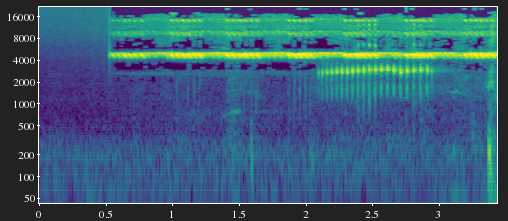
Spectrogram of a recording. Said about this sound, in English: Apparently, we were going to talk about the dead air we just had. Crickets.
